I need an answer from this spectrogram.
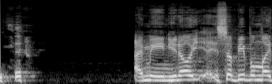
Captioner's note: laughs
